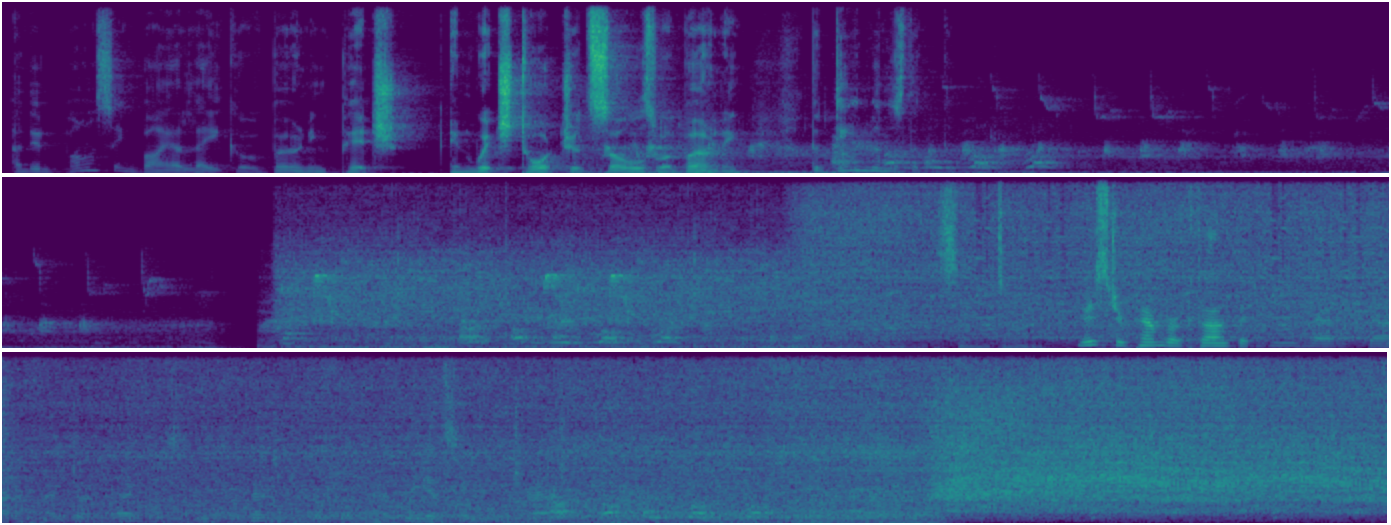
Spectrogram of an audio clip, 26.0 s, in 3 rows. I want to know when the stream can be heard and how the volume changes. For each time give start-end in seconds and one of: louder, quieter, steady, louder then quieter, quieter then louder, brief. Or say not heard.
10.3-25.9 louder.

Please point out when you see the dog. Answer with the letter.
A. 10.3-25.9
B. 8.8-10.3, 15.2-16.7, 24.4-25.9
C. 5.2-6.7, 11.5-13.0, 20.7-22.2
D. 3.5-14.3
C.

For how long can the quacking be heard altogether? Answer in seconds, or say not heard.
11 s.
